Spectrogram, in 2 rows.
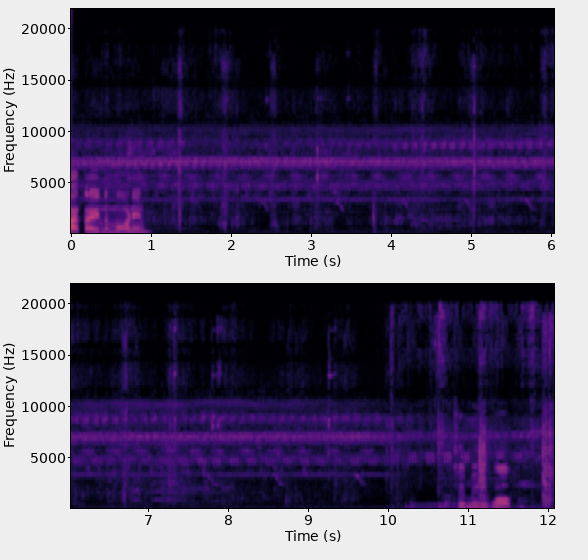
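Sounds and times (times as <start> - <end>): insects chirping: 0.0 - 12.0
footsteps on path: 0.4 - 12.0
rooster crowing faintly: 3.9 - 8.3.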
